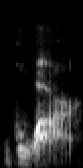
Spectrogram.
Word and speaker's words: GWAR: is a course called GWAR. GWAR stands for Graduate Writing Assessment Requirement, and I like to think that it rhymes with RAR because it can be a little bit of an animal.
